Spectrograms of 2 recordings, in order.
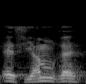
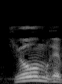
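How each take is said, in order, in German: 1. Der Vokal ist ein einfaches standarddeutsches a. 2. Der Vokal ist ein dunkles schwäbisches o.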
